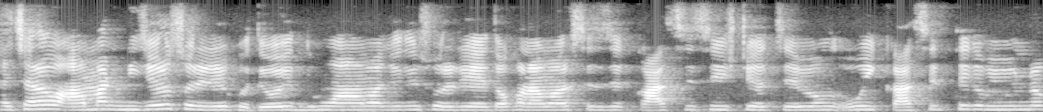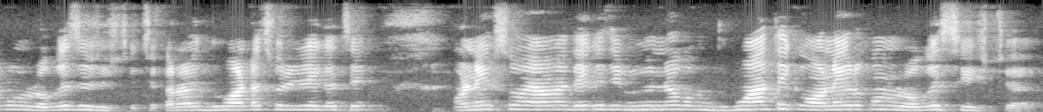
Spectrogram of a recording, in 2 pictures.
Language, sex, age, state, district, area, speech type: Bengali, female, 30-45, West Bengal, Nadia, rural, spontaneous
